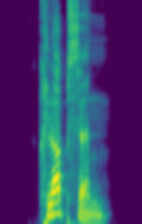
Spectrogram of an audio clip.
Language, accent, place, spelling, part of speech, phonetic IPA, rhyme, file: German, Germany, Berlin, Klopsen, noun, [ˈklɔpsn̩], -ɔpsn̩, De-Klopsen.ogg
- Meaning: dative plural of Klops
